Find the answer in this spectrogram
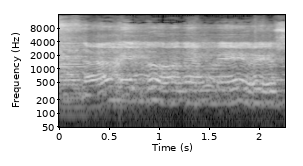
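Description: Live acoustic music from the intro of a Greek song: a wavering, ornamented melody line over acoustic guitar.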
